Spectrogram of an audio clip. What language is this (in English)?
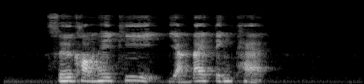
Thai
